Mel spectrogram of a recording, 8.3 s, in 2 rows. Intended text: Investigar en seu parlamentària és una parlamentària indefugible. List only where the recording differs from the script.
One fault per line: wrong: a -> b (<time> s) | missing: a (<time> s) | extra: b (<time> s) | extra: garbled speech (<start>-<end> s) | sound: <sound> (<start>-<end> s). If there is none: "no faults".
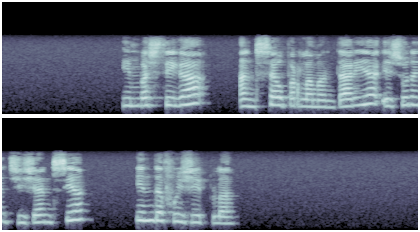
wrong: parlamentària -> exigència (4.2 s)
